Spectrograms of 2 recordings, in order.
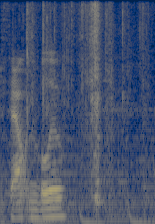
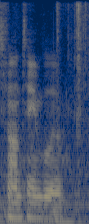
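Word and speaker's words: Fontainebleau: of that hotel though, I didn't read it carefully and I just said Fountain Blue. Thank you for saying the word. I get triggered when people say what? Fountain or Fontaine? Oh, no. It is Fontaine blue. I was saying fountain because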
